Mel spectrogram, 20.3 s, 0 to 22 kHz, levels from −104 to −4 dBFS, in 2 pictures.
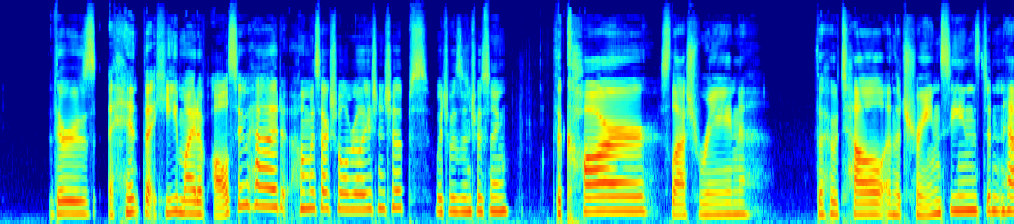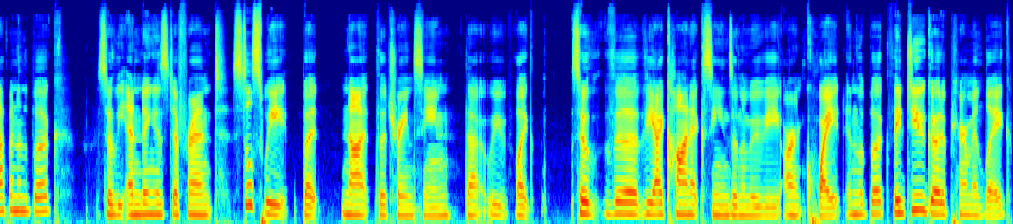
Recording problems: none

